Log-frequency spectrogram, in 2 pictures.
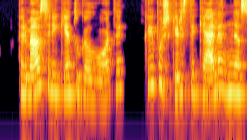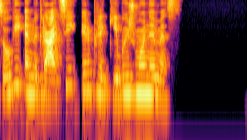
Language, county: Lithuanian, Vilnius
